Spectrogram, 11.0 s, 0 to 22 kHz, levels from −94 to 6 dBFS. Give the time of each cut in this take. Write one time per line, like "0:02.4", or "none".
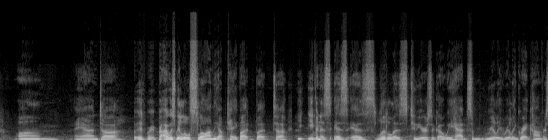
0:01.3
0:02.7
0:03.5
0:04.8
0:05.8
